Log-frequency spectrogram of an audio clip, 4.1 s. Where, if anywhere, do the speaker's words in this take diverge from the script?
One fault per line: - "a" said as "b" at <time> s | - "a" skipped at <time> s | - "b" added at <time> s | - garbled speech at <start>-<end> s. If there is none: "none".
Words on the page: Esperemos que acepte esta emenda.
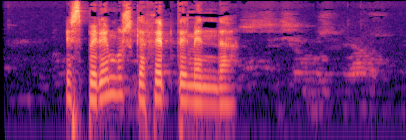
- "esta" skipped at 1.8 s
